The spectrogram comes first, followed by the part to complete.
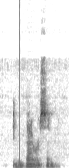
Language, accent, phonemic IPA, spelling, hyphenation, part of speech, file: English, Southern England, /ɪmˈbæɹ.ə.sɪŋ/, embarrassing, em‧bar‧rass‧ing, verb / noun / adjective, LL-Q1860 (eng)-embarrassing.wav
- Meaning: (verb) present participle and gerund of embarrass; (noun) The action of the verb to embarrass; embarrassment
